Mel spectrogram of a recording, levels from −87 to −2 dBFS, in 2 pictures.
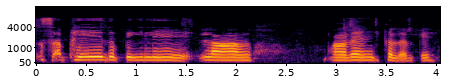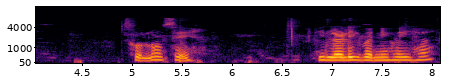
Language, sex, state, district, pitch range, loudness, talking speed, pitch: Hindi, female, Uttar Pradesh, Deoria, 190-210 Hz, -19 LUFS, 95 wpm, 195 Hz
